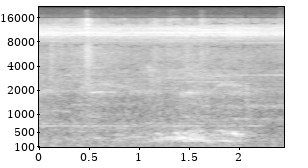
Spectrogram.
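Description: A teddy pigeon coos softly, a low rolling call rising midway through and fading, heard close against a quiet background with no talk.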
